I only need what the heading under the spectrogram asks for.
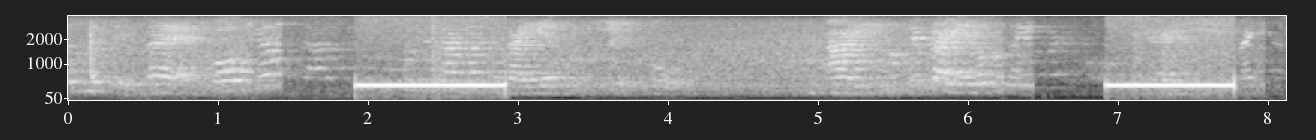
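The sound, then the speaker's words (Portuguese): Telephone busy tone after a dropped phone call: two long, steady single-pitch beeps, each about a second, separated and preceded by a person talking on the line. “Oi, acho que a ligação caiu.”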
